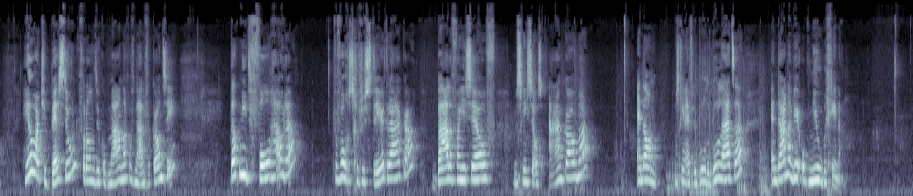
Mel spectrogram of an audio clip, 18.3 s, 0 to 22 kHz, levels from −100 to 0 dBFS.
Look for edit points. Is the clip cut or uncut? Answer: uncut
